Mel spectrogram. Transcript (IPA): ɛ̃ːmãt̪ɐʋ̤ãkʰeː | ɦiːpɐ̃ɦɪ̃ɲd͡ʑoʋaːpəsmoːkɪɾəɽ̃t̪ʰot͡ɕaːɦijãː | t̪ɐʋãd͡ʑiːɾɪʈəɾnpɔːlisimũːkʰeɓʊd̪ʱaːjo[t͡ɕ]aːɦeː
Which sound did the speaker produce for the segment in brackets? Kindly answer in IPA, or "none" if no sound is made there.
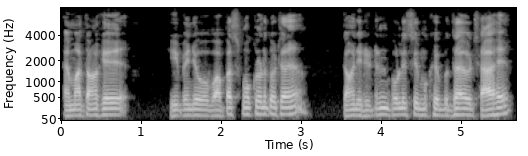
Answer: t͡ɕʰ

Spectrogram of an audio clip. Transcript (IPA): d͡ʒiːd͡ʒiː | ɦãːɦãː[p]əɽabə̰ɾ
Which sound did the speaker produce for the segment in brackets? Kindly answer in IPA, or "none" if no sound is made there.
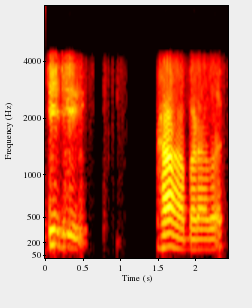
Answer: b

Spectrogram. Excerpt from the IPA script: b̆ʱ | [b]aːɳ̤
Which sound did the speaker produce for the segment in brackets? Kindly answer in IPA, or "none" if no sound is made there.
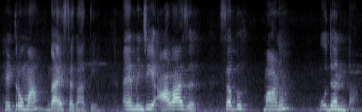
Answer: m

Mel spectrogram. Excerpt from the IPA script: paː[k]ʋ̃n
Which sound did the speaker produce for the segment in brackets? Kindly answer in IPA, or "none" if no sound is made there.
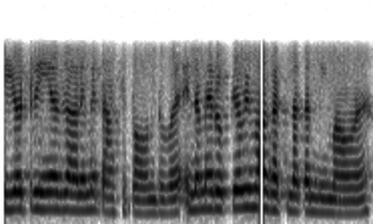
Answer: none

